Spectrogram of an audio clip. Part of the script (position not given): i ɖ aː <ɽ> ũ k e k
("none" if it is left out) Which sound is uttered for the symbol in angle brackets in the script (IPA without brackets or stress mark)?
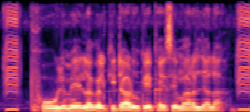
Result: ɽ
